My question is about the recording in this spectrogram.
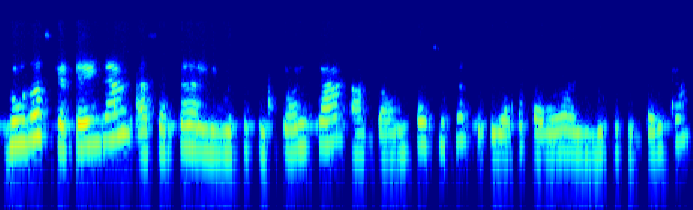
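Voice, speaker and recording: A woman's voice: a little high, expressive, quick pace, husky, dry recording. A woman teacher lecturing a class, explaining with questions and acted-out student replies. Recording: tinny phone-like call audio with faint hiss.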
